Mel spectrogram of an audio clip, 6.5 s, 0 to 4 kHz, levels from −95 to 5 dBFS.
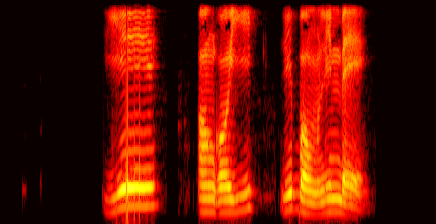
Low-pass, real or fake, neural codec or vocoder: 3.6 kHz; real; none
